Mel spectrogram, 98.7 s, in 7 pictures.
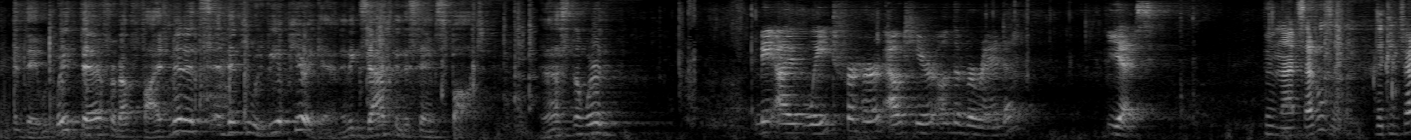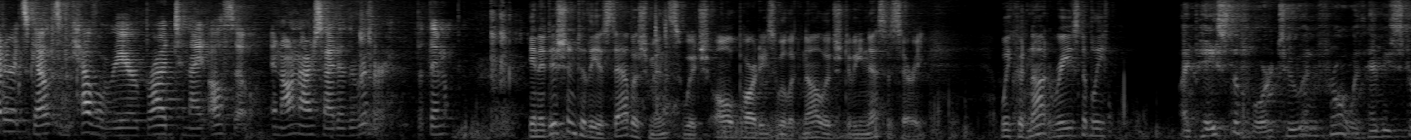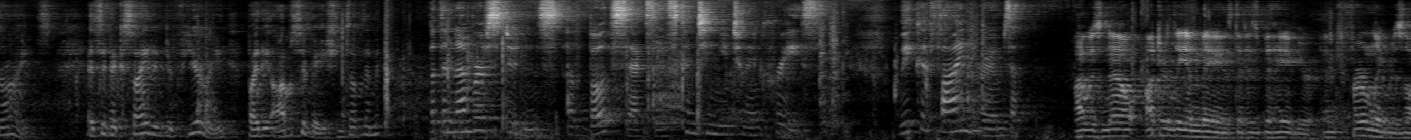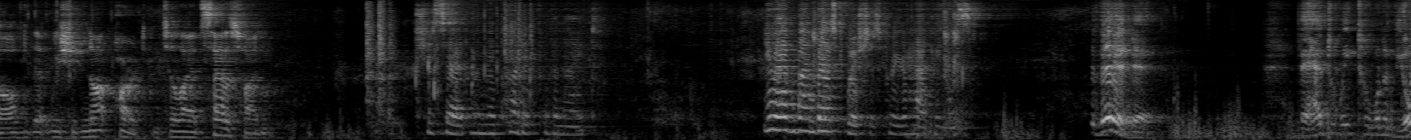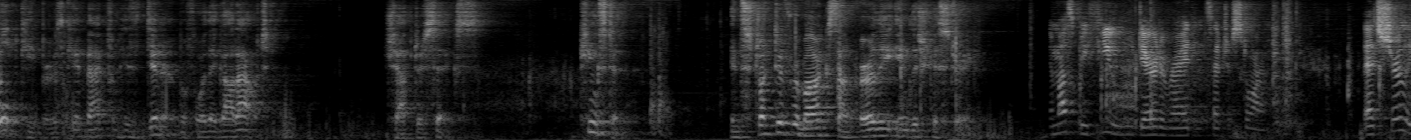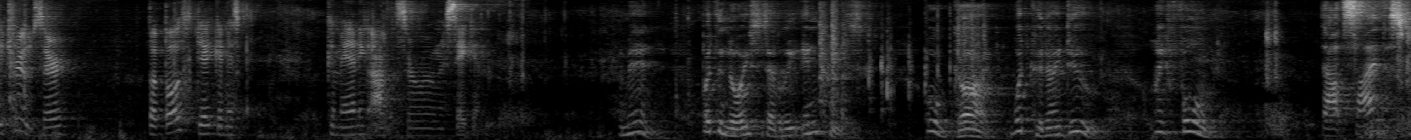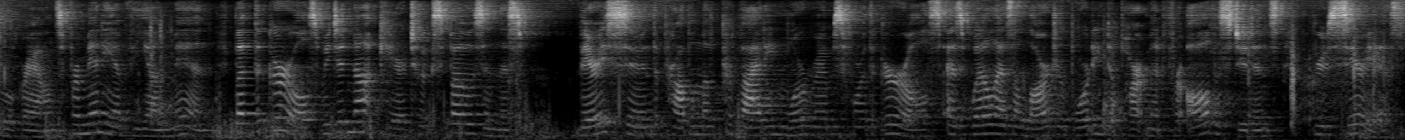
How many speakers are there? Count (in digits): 8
